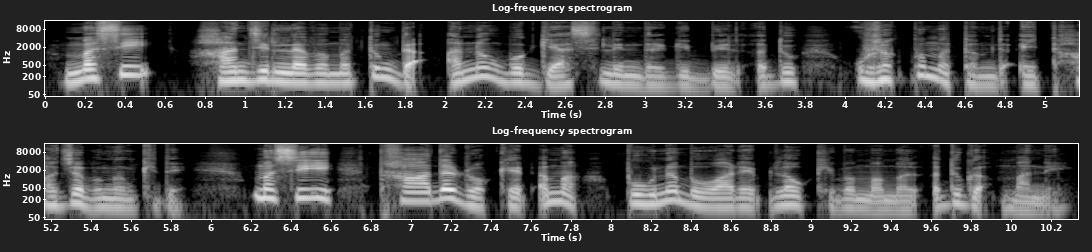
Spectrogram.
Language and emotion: Manipuri, surprised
